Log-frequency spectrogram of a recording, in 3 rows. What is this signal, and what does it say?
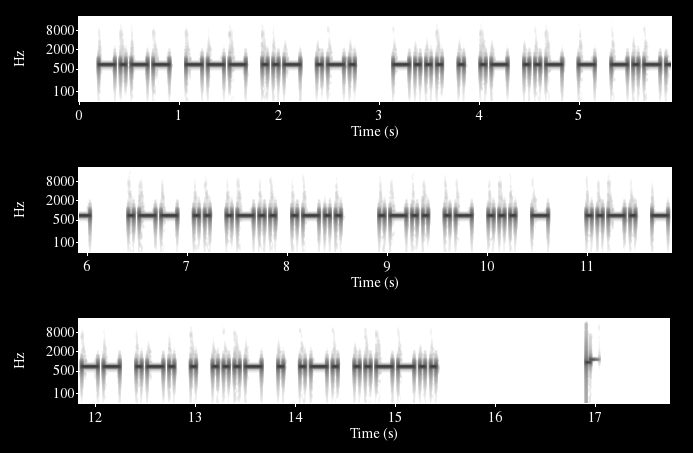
Morse code, heard as a keyed tone, about 22 wpm, 700 Hz. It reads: YOUR BEAUTY WILL LAST FOREVER?
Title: Sentences from Top 1600 Words 22wpm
